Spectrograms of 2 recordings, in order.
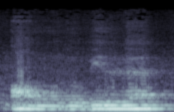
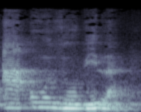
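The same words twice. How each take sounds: First: The first vowel is rounded toward an 'o'. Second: The first vowel is an open 'a' sound. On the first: The speaker calls it wrong. "Nggak sedikit itu A-nya jadi O" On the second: The speaker calls it right. "Harusnya kan a'udzubillah"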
